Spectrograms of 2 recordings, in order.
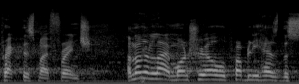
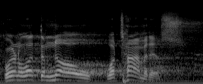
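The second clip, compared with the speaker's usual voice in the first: presidential impression, talking tough; Barack Obama. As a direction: deliver a warning as the president. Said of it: "Barack Obama, he was there, he's like".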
